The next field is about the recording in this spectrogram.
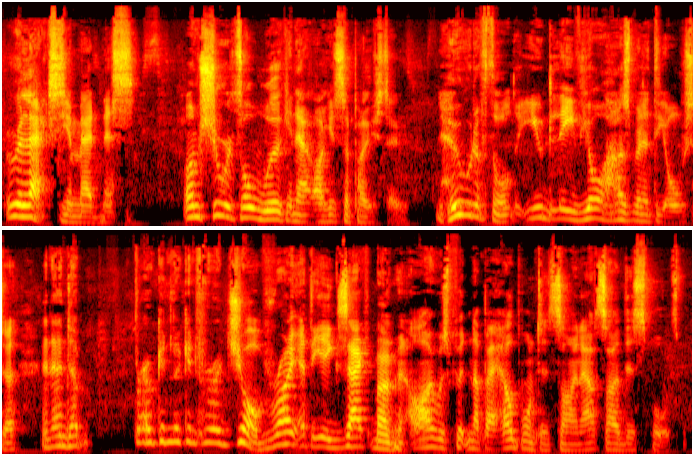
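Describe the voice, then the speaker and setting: A man's voice: on the high side, animated, normal speed, a bit bright, husky, full character voice. A man playing a roguish, easygoing bartender who banters wryly in a comic audio drama. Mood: wry teasing. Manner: wry, bantering.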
